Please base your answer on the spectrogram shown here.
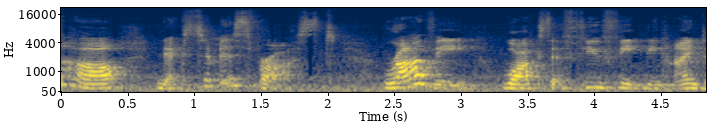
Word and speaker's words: Ravi: My name is not Ravi, he says. It's pronounced Ravi.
